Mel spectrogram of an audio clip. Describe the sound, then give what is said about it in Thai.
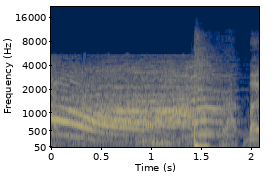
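A game show studio audience cheers loudly, a sustained wave of shouting and whooping that swells, bursts once more, then ends with a short final cry. “คุณยังจำเสียงเกมโชว์เหล่านี้ได้หรือไม่”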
